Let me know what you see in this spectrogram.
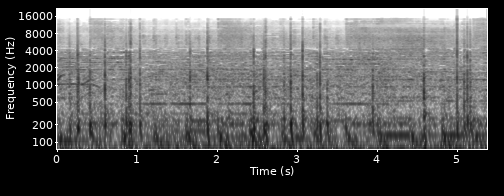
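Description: Fireworks shells bursting in a pyromusical show: many sharp bangs in quick succession over loud accompanying music.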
